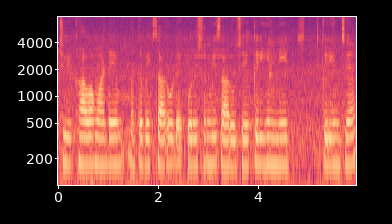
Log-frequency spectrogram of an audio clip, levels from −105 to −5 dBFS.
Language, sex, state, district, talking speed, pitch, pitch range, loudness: Gujarati, female, Gujarat, Gandhinagar, 140 wpm, 170 Hz, 170-175 Hz, -18 LUFS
